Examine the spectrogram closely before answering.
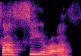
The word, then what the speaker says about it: Shashiraj: I think the pronounce is Shashiraj. Yeah, that's his. Shashiraj. Yeah. Shashiraj, Miss Nani, Shashiraj. Shashiraj, because the end is J.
